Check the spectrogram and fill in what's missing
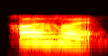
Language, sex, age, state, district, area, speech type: Assamese, female, 30-45, Assam, Dibrugarh, rural, conversation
